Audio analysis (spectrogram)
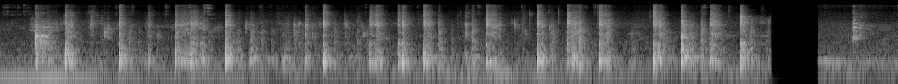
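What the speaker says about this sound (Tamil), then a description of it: "இந்த முந்திரியை நல்லா செவக்க வறுத்து எடுத்துக்கலாம்" Cashews roasting in a pan for rava laddu, heard as a steady run of sharp metallic scrapes and clinks from a spoon stirring them, fairly close, with a short silent gap near the end.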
